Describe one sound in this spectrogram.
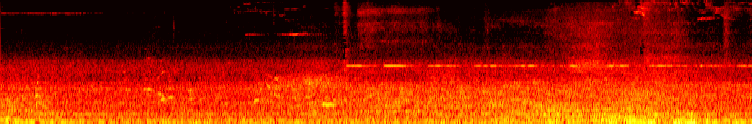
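Traffic hums steadily outdoors.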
